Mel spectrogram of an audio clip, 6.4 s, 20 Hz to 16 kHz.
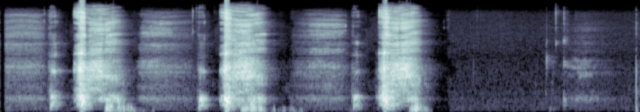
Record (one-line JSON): {"three_cough_length": "6.4 s", "three_cough_amplitude": 32768, "three_cough_signal_mean_std_ratio": 0.32, "survey_phase": "beta (2021-08-13 to 2022-03-07)", "age": "45-64", "gender": "Male", "wearing_mask": "No", "symptom_cough_any": true, "symptom_runny_or_blocked_nose": true, "symptom_shortness_of_breath": true, "symptom_sore_throat": true, "symptom_fatigue": true, "symptom_headache": true, "smoker_status": "Ex-smoker", "respiratory_condition_asthma": false, "respiratory_condition_other": false, "recruitment_source": "Test and Trace", "submission_delay": "2 days", "covid_test_result": "Positive", "covid_test_method": "RT-qPCR", "covid_ct_value": 26.3, "covid_ct_gene": "N gene"}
